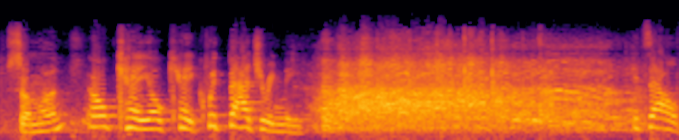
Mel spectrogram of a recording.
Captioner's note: laughs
